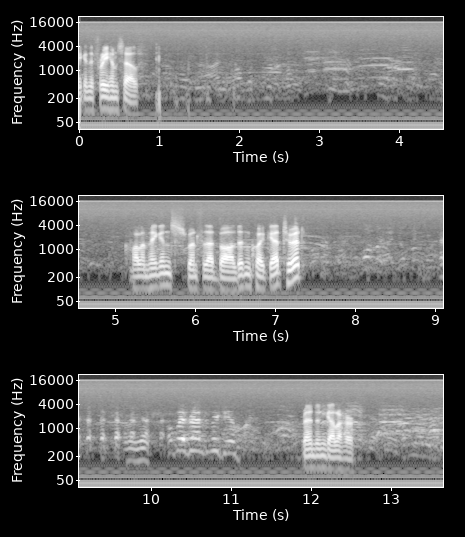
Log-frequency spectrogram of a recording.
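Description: Men shout loudly outdoors in short bursts.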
